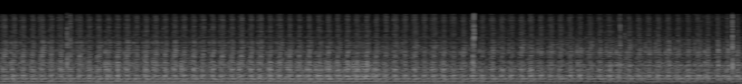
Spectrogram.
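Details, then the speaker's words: Fan motor with suspected bad bearings and excessive play at the rear hub: rhythmic scratching rub three or four per second with each turn over steady motor hum, seemingly from the back of the motor; motor not yet disassembled, cause suspected. "And the sound under a little more thorough investigation sounds like it's coming from the back of the motor."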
